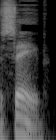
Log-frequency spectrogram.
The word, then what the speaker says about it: Sabe: To cut right to the chase, I legally changed my name to Sabe, pronounced like Abe, but with an S.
